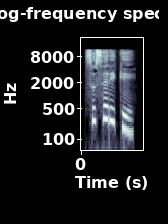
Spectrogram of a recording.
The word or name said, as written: ಸುಸರಿಕೆ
